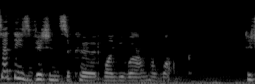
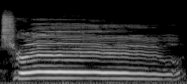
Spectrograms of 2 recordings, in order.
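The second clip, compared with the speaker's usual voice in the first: drawn-out bellowed True!, much louder and higher; hammed-up shouted accent; 6 semitones higher, 19 dB louder than usual. Streamer mocking the patient's accent, with a drawn-out bellowed True!. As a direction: belt out True! in a mock accent, long and loud. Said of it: "The only accent she deserves".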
